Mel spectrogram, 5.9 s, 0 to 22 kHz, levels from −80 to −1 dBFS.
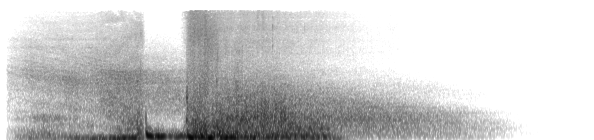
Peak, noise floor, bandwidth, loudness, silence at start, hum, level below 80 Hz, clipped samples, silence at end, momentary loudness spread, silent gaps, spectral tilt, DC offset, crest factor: -2 dBFS; -81 dBFS; 17 kHz; -17 LUFS; 0.3 s; none; -20 dBFS; under 0.1%; 1.75 s; 23 LU; none; -6 dB/octave; under 0.1%; 16 dB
